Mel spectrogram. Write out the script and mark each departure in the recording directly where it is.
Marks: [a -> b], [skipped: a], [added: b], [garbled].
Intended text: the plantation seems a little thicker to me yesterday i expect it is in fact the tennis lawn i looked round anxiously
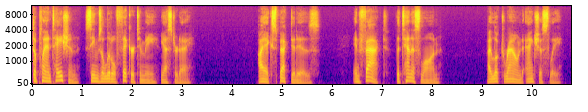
the plantation seems a little thicker to me yesterday i expect it is in fact the tennis lawn i looked round anxiously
